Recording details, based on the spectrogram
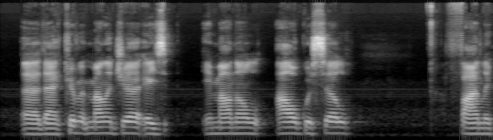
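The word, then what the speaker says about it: Imanol Alguacil: 15 la liga uh their current manager is emmanuel algosil finally pronounced his name correctly some will pronounce it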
